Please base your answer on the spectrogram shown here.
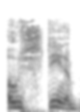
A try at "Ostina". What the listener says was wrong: Well, it's actually, it's pronounced Asta like pasta. Asta, yes, Asta like pasta.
